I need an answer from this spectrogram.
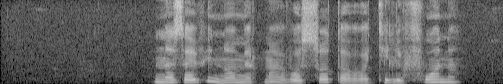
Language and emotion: Russian, sad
